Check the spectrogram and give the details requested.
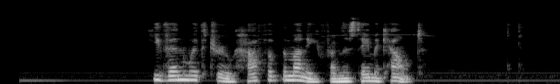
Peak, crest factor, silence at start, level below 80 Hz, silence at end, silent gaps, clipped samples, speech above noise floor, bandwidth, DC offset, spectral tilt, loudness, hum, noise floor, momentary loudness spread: -4 dBFS; 16 dB; 1.55 s; -56 dBFS; 1.4 s; none; under 0.1%; 43 dB; 9 kHz; under 0.1%; -7 dB/octave; -18 LUFS; none; -60 dBFS; 8 LU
